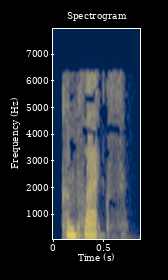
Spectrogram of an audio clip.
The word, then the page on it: complex: American English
